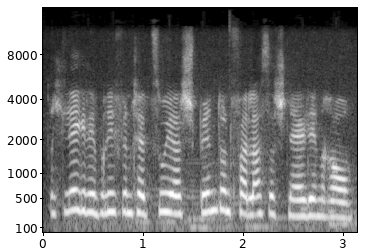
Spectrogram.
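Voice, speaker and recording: A woman's voice: sits high, fairly even intonation, moderate pace. A woman reading a visual novel aloud in a casual way, as a co-reader in a let's play. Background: background game music.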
